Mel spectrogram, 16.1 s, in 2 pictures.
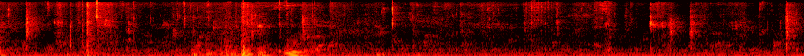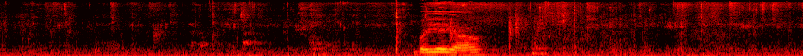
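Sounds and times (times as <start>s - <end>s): wet chewing and mouth clicks: 0.0s - 16.0s.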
